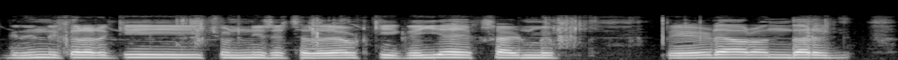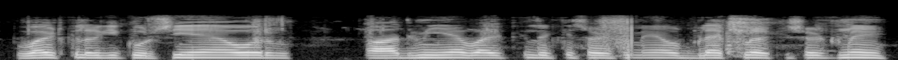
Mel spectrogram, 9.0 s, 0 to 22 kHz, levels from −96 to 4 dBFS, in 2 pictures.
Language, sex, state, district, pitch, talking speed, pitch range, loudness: Hindi, male, Uttar Pradesh, Shamli, 170 Hz, 225 wpm, 165-175 Hz, -15 LUFS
